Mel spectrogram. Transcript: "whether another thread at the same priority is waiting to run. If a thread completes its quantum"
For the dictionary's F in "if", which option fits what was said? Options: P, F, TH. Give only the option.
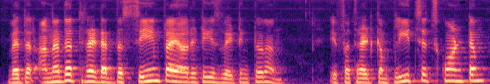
F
